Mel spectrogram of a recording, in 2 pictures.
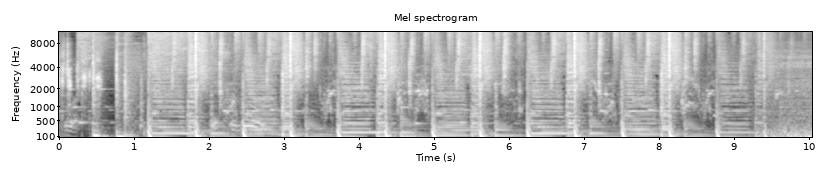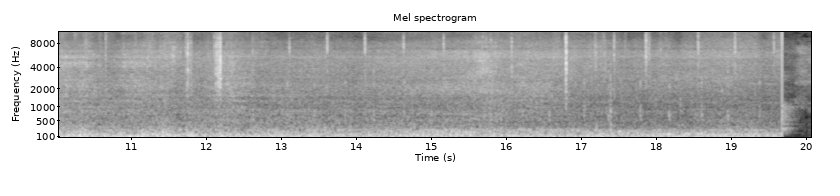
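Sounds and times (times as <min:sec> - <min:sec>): car driving rumble: 0:08.4 - 0:19.7.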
